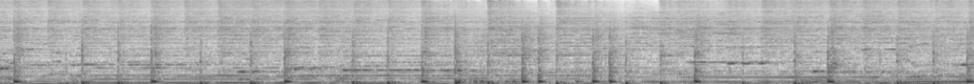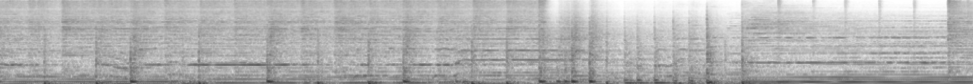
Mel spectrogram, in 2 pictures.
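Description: Drum kit played live in a steady beat, with drum strikes over the band's sustained bass and chords. About three seconds before the end the cymbal wash drops out and the drumming thins while the held chords carry on.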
